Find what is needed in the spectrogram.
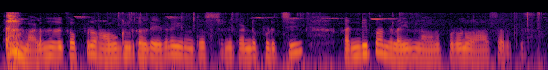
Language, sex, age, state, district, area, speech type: Tamil, female, 18-30, Tamil Nadu, Kallakurichi, urban, spontaneous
